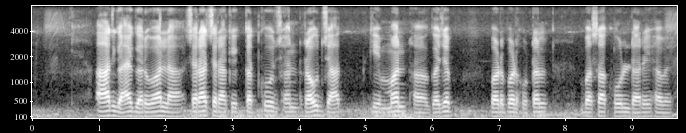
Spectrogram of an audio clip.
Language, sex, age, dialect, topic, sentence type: Chhattisgarhi, male, 18-24, Eastern, banking, statement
